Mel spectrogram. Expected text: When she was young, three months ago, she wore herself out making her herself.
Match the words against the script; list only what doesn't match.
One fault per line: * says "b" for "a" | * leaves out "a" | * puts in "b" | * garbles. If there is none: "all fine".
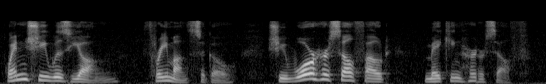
all fine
